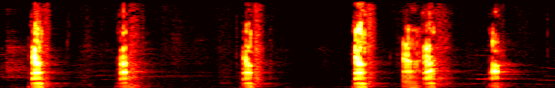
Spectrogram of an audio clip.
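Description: Domestic pigs grunting: a series of about seven short grunts, two of them in quick succession a little after three seconds in.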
